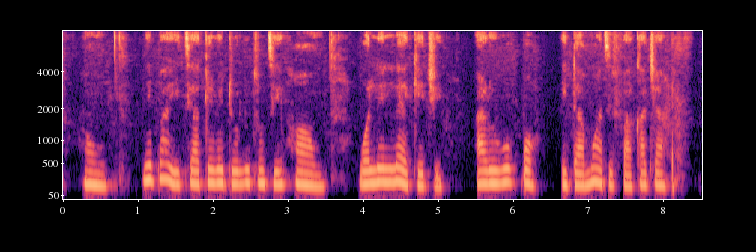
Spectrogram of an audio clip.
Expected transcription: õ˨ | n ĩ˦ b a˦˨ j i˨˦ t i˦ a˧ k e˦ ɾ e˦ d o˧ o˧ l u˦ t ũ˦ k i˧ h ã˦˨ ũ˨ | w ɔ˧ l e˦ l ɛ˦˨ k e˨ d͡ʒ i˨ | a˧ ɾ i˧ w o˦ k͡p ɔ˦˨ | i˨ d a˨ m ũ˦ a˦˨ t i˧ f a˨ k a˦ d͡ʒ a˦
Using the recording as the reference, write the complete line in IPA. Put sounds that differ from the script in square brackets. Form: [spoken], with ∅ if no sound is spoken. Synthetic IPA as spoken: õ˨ | n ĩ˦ b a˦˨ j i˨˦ t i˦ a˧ k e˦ ɾ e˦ d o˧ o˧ l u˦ t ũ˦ [t] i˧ h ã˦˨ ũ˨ | w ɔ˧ l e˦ l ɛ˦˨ k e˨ d͡ʒ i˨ | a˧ ɾ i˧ w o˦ k͡p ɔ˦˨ | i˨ d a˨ m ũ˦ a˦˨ t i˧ f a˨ k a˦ d͡ʒ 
